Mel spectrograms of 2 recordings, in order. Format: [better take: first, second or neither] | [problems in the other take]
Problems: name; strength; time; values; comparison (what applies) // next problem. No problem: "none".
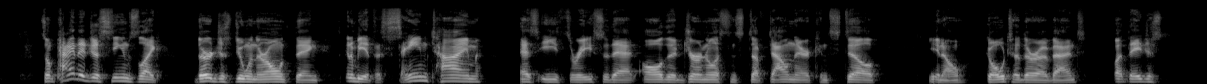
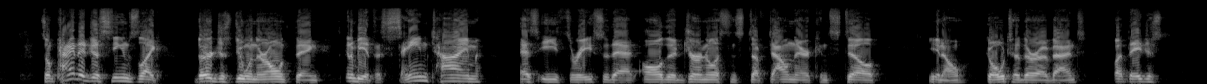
first | distortion; slight; 3% of the sound clipped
